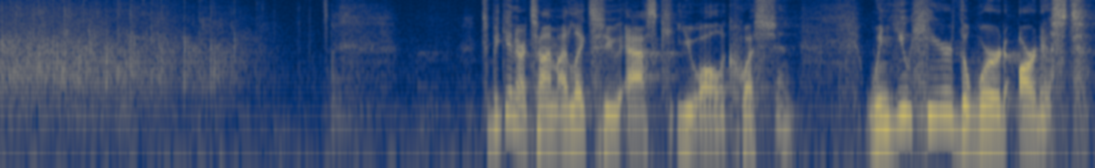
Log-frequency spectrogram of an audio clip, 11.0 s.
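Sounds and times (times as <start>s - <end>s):
audience clapping: 0.0s - 3.2s
speech: 4.9s - 10.8s.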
